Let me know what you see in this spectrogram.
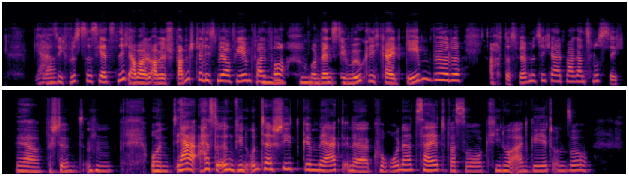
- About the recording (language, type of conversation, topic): German, podcast, Was ist für dich der Unterschied zwischen dem Kinoerlebnis und dem Streaming zu Hause?
- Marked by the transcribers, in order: other background noise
